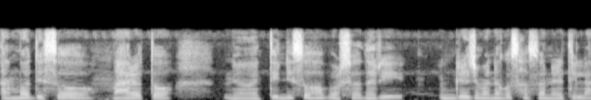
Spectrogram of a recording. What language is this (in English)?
Odia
